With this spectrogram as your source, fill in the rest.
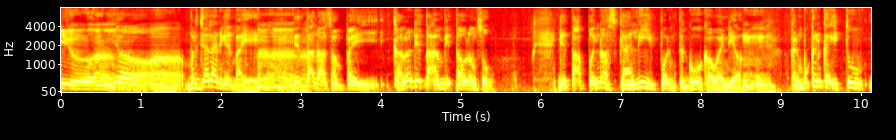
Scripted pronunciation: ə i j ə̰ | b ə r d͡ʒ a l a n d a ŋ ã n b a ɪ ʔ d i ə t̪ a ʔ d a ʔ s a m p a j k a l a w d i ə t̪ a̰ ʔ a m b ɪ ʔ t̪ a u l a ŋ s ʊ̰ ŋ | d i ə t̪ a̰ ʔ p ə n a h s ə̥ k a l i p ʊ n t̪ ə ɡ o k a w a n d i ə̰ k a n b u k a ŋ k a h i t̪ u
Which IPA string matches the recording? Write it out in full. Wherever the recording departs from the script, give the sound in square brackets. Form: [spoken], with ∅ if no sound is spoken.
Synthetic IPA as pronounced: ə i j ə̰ | b ə r d͡ʒ a l a n d [ə] ŋ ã n b a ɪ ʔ d i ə t̪ a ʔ d a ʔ s a m p a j k a l a w d i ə t̪ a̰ ʔ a m b ɪ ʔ t̪ a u l a ŋ s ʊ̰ ŋ | d i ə t̪ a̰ ʔ p ə n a h s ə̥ k a l i p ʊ n t̪ ə ɡ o k a w a n d i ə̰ k a n b u k a [n] k a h i t̪ u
